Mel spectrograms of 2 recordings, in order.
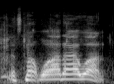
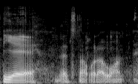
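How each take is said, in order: First: High mock sing-song, "That's not what I want" lifted up high. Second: Said in the usual way. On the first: Repeats line in sing-song voice.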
